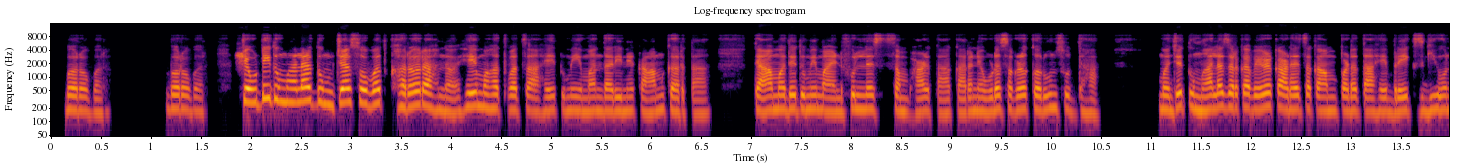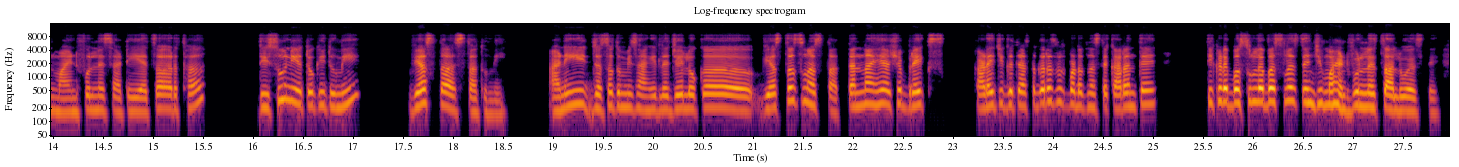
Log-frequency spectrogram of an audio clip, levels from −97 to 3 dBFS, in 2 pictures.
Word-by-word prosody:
बरोबर. 185 -4 -2 0.7
बरोबर. 195 -3 -3 0.4
शेवटी 285 +4 +6
तुम्हाला 285 0 +4
तुमच्यासोबत 265 0 +4
खरं 220 +2 +1
राहणं, 190 -8 0
हे 225 +1 +3
महत्त्वाचं 205 -3 -2
आहे. 180 +1 -5
तुम्ही 185 0 -8
इमानदारीने 180 0 -4
काम 170 +2 -5
करता, 155 -4 -5 0.5
त्यामध्ये 195 +2 +2
तुम्ही 195 0 -2
माइंडफुलनेस 190 +3 -3
सांभाळता, 170 -3 -6
कारण 170 +2 -6
एवढं 175 +2 -1
सगळं 195 0 0
करून 195 +2 -2
सुद्धा, 165 -4 -10 0.6
म्हणजे 195 +2 +1
तुम्हाला 200 +1 0
जर 215 -1 0
का 215 - +3
वेळ 205 +3 +2
काढायचं 195 -1 +1
काम 180 -1 -2
पडत 180 -1 -2
आहे, 175 0 -3
ब्रेक्स 175 0 -3
घेऊन 190 0 -5
माइंडफुलनेससाठी 175 +1 -5
याचा 175 +5 0
अर्थ 195 +1 -3 0.7
दिसून 300 +10 -1
येतो, 240 -4 +2
की 235 +1 -5
तुम्ही, 230 - -2 0.6
व्यस्त 255 +2 +3
असता 185 -5 +1
तुम्ही. 150 -3 -15 0.5
आणि 220 +8 0
जसं 205 +2 0
तुम्ही 215 -1 -3
सांगितलं, 190 -1 -3
जे 200 0 +1
लोकं 200 +1 -1 0.4
अ, - - -9
व्यस्तच 285 +8 +1
नसतात, 245 -5 -1
त्यांना 225 +3 +3
हे 255 - +1
असे 255 +1 +1
ब्रेक्स 230 +1 0 0.3
काढायची 225 +5 +2
जास्त 230 -2 0
गरजच 280 0 +2
पडत 230 -3 0
नसते, 210 -1 -4
कारण 220 +3 +2
ते 250 0 +1 0.5
तिकडे 285 +1 +7
बसल्या, 285 +1 +7
बसल्याच 290 +1 +6
त्यांची 265 -2 +1
माइंडफुलनेस 220 -2 +3
चालू 190 -2 +4
असते. 165 -2 -3
200 Hz, 150 wpm, -23 LUFS, 180-235 Hz, 0.7 s, तिकडे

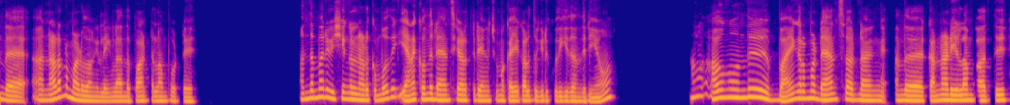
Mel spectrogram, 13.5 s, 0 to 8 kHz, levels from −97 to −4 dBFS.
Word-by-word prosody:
இந்த 150 -5 +1 0.5
நடனம் 225 - +1
ஆடுவாங்க 130 -3 +1
இல்லீங்களா! 125 +1 -1
இந்த 120 -1 -3
பாட்டெல்லாம் 130 0 -3
போட்டு 120 -1 -4 1.5
அந்த 185 +4 +1
மாரி 235 0 +1
விஷயங்கள் 180 -3 +1
நடக்கும்போது, 150 +7 0 0.2
எனக்கு 160 +4 +1
வந்து 170 0 +2
டான்ஸே 150 +2 0
ஆடத் 150 0 0
தெரியாது, 140 -2 0
சும்மா 140 0 -3
கைய 130 0 +2
கால 135 -1 0
தூக்கிட்டு 135 -1 -4
குதிக்கத்தான் 125 -2 -1
தெரியும். 115 - -1 1.1
அ 225 - -3 0.3
அவுங்க 220 +3 +2
வந்து 220 +2 +2 0.4
பயங்கரமா 195 +10 +2
டான்ஸ் 165 +4 +1
ஆடுனாங்க. 140 -3 0 0.2
அந்த 145 0 +1 0.3
கண்ணாடியெல்லாம் 150 +2 +3
பாத்து, 140 +2 0
145 Hz, 140 wpm, -23 LUFS, 130-170 Hz, 1.5 s, கண்ணாடியெல்லாம்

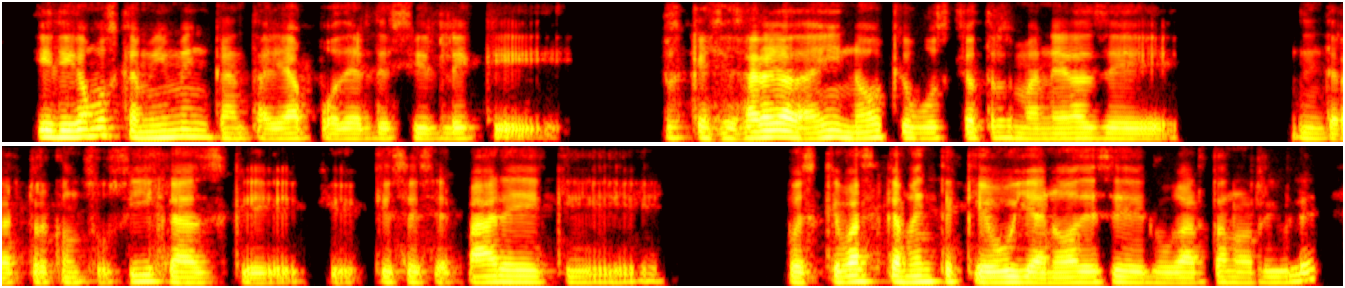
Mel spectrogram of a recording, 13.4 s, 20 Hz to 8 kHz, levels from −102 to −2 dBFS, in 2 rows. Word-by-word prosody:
y 145 - +5
digamos 155 +4 +4
que 170 - -8
a - - +1
mí 130 +2 +3
me 150 +2 +1
encantaría 115 -5 -3
poder 110 -1 -3
decirle 110 +1 -5
que, - - -7 0.5
pues, 115 - -8
que 120 - -1
se 110 0 -3
salga 140 +4 +8
de - - +3
ahí, 135 +5 +3
¿no?, 125 +2 +1
que 130 -3 -4
busque 115 +1 -3
otras 120 +1 -5
maneras 110 0 -1
de 110 -1 -2 0.6
de 120 - -6
interactuar 105 0 -4
con 110 -1 -7
sus 130 - -12
hijas, 115 -5 0
que 105 - -5
que - - -11
que 115 - -5
se 115 0 -4
separe, 120 +2 +1
que, 135 +4 -9 0.6
pues, - - -1
que - - -1
básicamente 130 0 +4
que 115 - +1
huya, 115 -1 +5
¿no?, 110 +1 +2
de 115 - +3
ese 115 -1 0
lugar 110 -1 -1
tan 115 0 -4
horrible. 115 +8 -3
115 Hz, 195 wpm, -21 LUFS, 110-130 Hz, 0.6 s, salga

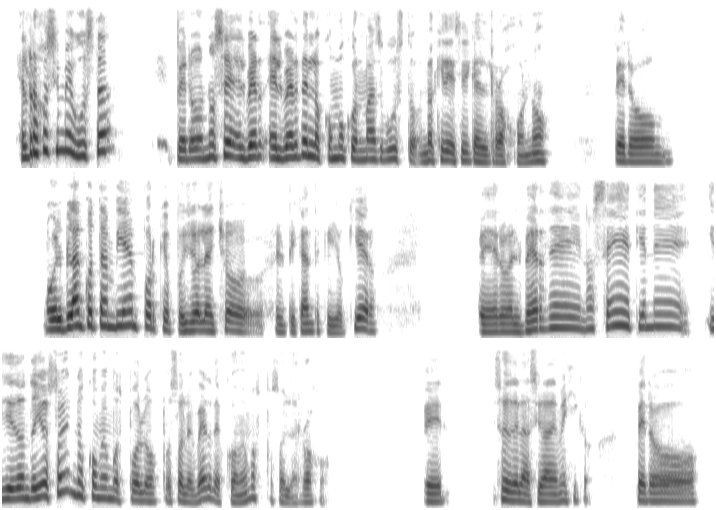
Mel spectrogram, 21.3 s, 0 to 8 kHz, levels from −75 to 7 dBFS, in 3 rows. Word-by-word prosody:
El 200 - +3
rojo 285 +3 +6
sí 315 - 0
me 325 -1 +4
gusta, 275 - +3 0.4
eh, 455 -2 -20
pero 175 0 +2
no 210 +4 +1
sé, 230 +2 +4
el 200 - +2
ver 215 +2 +5
el 195 -2 +4
verde 210 +5 +5
lo 205 -5 +3
como 195 0 0
con 175 -2 -1
más 175 0 -1
gusto, 175 -3 -4
no 155 +4 -1
quiere 160 +2 -1
decir 150 +1 -3
que 140 - 0
el 125 -2 0
rojo 120 -1 -4
no, 140 +3 -3 0.6
pero 135 -2 0 0.9
o 175 +1 +6
el 175 - +8
blanco 230 +4 +7
también, 235 0 +2
porque, 200 -5 -2
pues, 140 -1 -2
yo 155 +1 +4
le 150 -1 +1
echo 145 0 -3
el 130 -2 -7
picante 140 +3 -4
que 125 -5 -6
yo 115 -2 -6
quiero. 175 -3 -1 1.0
Pero 135 0 0
el 135 -1 -1
verde, 190 +5 0
no 180 +2 -6
sé, 230 +4 -1
tiene 215 0 -6
y 180 - -7
de 180 0 +4
donde 190 0 +3
yo 225 - +5
estoy 290 +8 -1
no 245 -6 -2
comemos 190 -7 -3
polo 145 -3 -3
pozole 135 -5 -5
verde, 180 +7 -3
comemos 130 +10 -6
pozole 125 -8 -11
rojo. 125 +2 -10 0.9
Pero 140 0 -2 0.5
soy 170 -2 0
de 150 - +2
la 140 -3 0
Ciudad 135 +2 -1
de 135 - -2
México. 145 0 -12 0.4
Pero 70 -1 -2
175 Hz, 190 wpm, -22 LUFS, 135-210 Hz, 1.0 s, el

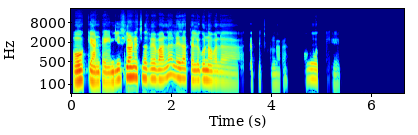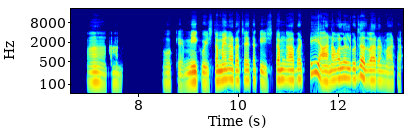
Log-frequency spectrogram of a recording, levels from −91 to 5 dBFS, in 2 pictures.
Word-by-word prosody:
Okay. 135 0 +3
అంటే 120 +1 -3
ఇంగ్లీషులోనే 145 +8 +5
చదివేవాళ్ళా? 150 +3 +1
లేదా 155 -2 +2
తెలుగు 135 +1 0
నవల 125 -2 -3 0.6
తెప్పిచ్చుకున్నారా? 100 0 -20 0.6
ఓకే. 110 -6 -18 1.8
ఆహా! 110 -3 -6 1.1
ఓకే. 110 -2 -13 0.2
మీకు 120 0 +2
ఇష్టమైన 130 +6 +1
రచయితకి 135 0 -4
ఇష్టం 140 +6 -1
కాబట్టి 140 - -2 0.2
ఆ - - +5
నవలలు 150 +2 0
గూడా 145 +2 -3
చదివారనమాట. 130 -6 -1
135 Hz, 90 wpm, -22 LUFS, 120-145 Hz, 1.8 s, ఇంగ్లీషులోనే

